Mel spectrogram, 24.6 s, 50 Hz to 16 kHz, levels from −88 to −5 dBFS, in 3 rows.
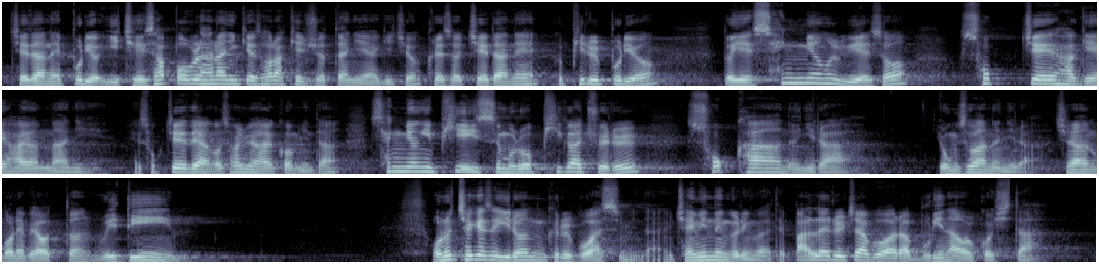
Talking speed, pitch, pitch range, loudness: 340 characters per minute, 140 Hz, 115-160 Hz, -28 LUFS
